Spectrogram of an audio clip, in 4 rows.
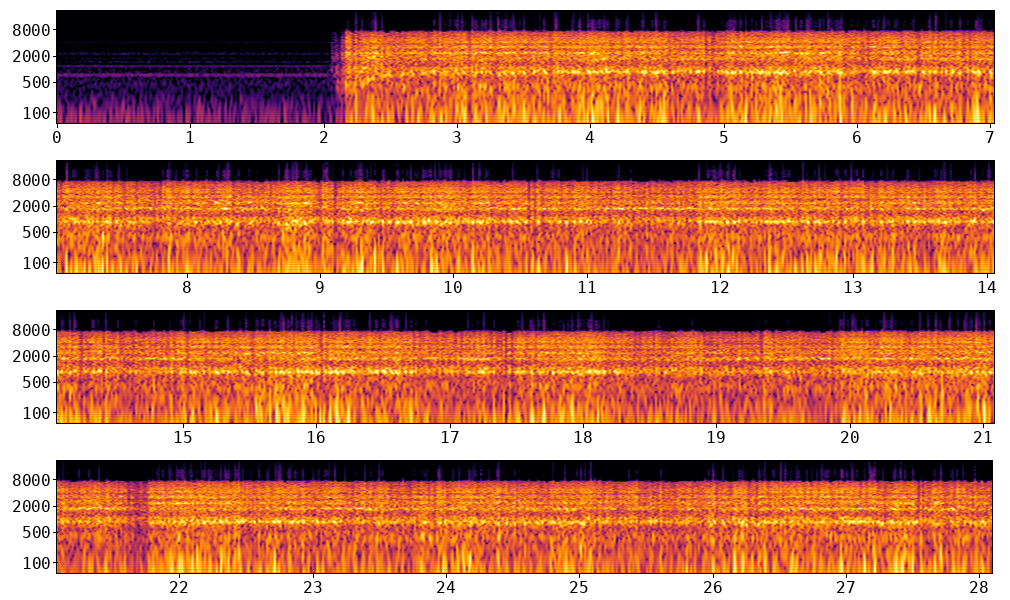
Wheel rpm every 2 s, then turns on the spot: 0, 170, 220, 230, 220, 230, 230, 230, 230, 230, 220, 220, 230, 220.
none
